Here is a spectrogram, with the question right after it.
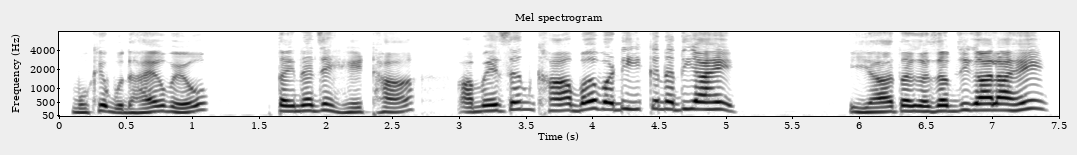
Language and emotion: Sindhi, surprised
